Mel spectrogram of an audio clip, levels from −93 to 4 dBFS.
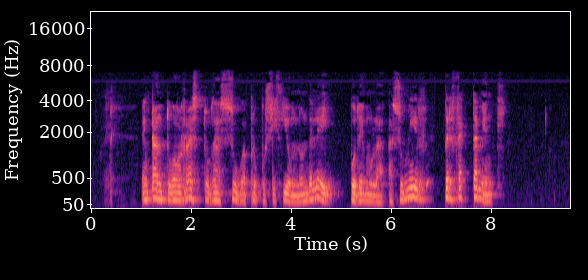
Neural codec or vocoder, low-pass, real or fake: none; 7.2 kHz; real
